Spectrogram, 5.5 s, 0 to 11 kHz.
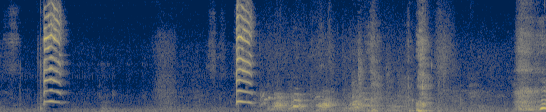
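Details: Male Corgi puppy, born 19 January 2012 and recorded on 26 February, giving two sharp, high squeaky yelps rich in overtones about two seconds apart, then scuffling and rustling noises and one more short squeal at the end.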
